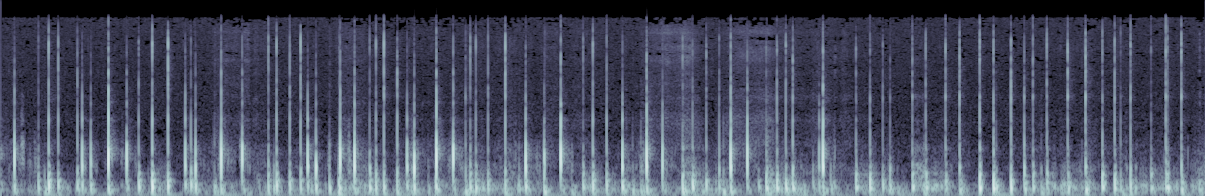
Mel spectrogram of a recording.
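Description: Fingertips tap on a fruit box held close to a microphone, producing a continuous stream of short, dry, hollow taps. The taps have a low, thumpy body and very little high-end or ringing, with a soft, steady rhythm throughout.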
